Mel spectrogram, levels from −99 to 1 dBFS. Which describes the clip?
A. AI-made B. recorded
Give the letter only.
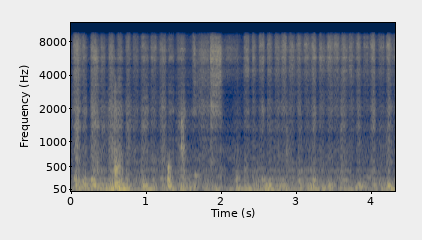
A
